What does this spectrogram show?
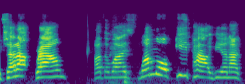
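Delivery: angry teacher. Retold or imitated. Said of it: "teacher scolding her in class".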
